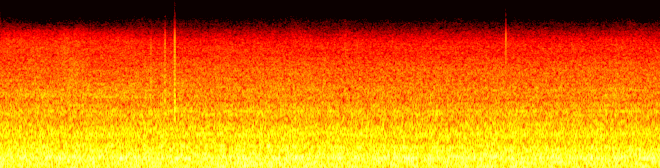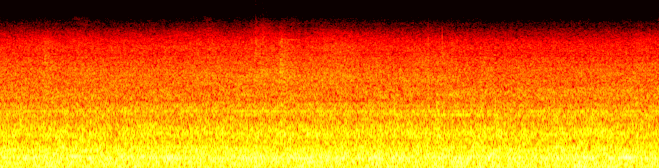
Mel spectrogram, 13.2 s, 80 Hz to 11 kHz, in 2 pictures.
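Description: Inside a Long Island Rail Road M3 electric multiple-unit car running at speed: a steady rumble of wheels on the rails with a constant low hum, and a faint click about two seconds in.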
